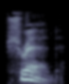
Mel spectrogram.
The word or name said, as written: shred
